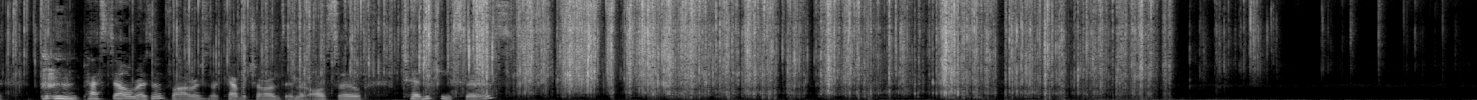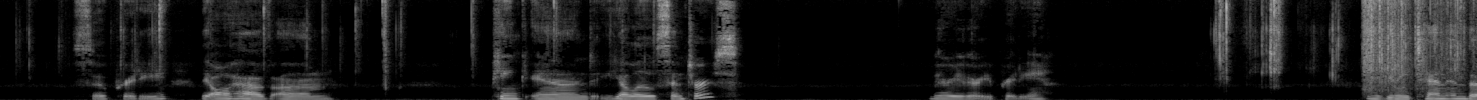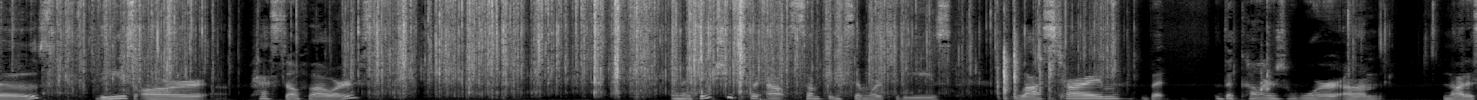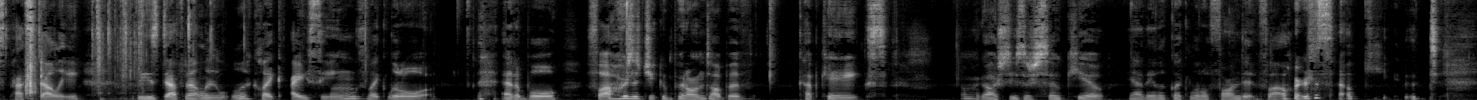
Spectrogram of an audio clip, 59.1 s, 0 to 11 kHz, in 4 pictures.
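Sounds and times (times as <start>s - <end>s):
plastic bag crinkling: 0.0s - 14.6s, 26.9s - 41.1s, 43.0s - 46.4s.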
